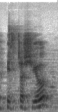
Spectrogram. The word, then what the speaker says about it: pistachio: এটার ইংরেজি যে নামটা হচ্ছে সেটা হচ্ছে পিস্তাশিও বাদাম নাট। পিস্তাশিও নাট মানে পেস্তা বাদাম। পিস্তাশিও বানানটা অবশ্যই একটু মাথায় রাখবেন, PISTACHIO।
